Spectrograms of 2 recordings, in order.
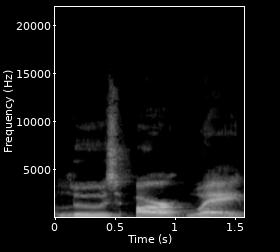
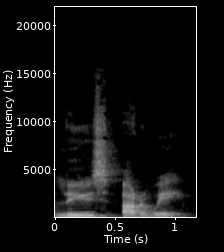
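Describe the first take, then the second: First: The R is not trilled. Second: The R is trilled.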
